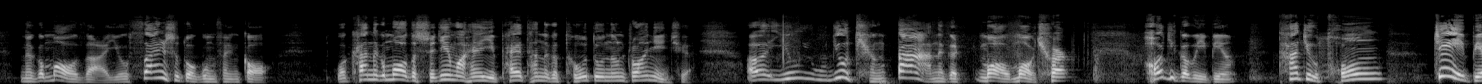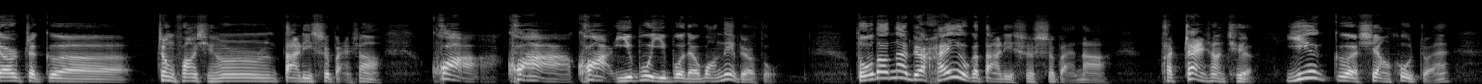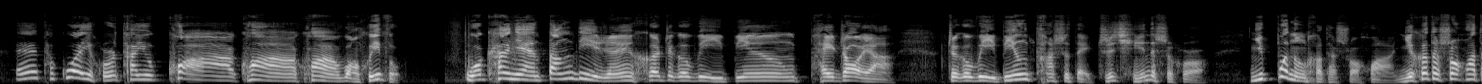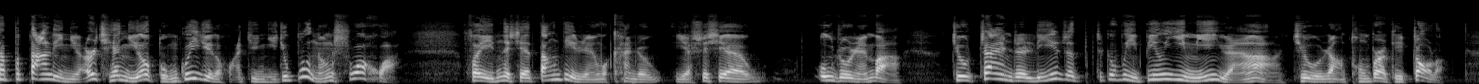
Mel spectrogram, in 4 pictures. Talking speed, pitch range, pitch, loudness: 210 characters per minute, 155-230 Hz, 180 Hz, -18 LUFS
